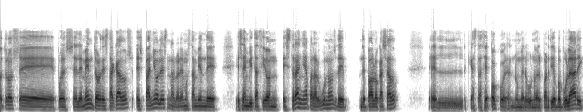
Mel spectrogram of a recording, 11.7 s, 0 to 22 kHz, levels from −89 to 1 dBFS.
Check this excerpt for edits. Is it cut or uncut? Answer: cut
